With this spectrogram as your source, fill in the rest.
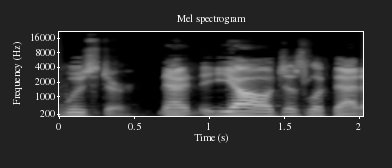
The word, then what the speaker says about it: Worcester: W-O-R-C-E-S-T-E-R is pronounced Worcester.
